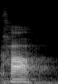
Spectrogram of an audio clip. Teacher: स्पर्श व्यंजन, कंठ ध्वनि, अघोष और महाप्राण ध्वनियाँ हैं कैसी साथियों?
